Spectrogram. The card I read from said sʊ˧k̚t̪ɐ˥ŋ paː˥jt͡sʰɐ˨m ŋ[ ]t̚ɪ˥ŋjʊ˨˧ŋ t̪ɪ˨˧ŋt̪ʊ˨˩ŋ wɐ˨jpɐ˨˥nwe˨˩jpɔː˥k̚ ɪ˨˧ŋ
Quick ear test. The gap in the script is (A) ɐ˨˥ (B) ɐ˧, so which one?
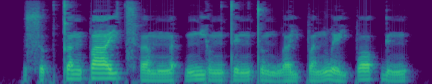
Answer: B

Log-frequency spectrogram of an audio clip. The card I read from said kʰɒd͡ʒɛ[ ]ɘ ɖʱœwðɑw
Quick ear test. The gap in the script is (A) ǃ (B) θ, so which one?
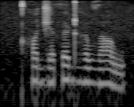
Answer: B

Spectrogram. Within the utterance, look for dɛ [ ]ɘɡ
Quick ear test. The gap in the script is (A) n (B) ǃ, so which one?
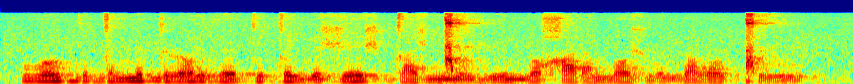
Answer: A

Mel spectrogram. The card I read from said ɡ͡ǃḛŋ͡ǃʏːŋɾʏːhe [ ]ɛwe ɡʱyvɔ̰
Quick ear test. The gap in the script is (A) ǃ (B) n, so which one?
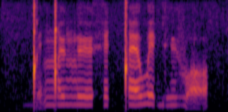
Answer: A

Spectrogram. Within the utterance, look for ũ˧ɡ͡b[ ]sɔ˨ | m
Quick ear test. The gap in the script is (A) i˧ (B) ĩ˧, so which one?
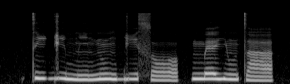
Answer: A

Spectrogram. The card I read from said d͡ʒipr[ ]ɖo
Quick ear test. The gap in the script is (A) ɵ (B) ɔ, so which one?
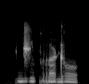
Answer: B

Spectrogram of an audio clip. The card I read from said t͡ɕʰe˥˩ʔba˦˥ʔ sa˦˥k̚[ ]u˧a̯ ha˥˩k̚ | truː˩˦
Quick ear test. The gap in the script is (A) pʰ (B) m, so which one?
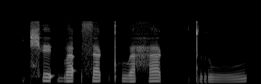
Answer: A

